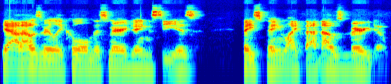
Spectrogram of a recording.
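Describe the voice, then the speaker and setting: A man's voice: fairly low pitch, completely flat delivery, moderate pace, pushed and bright, muffled recording. Hyped casual man hosting a live stream. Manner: hyped, rambling, repeats "I kid you not". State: slightly raspy voice. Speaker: host of a live streamed talk show.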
